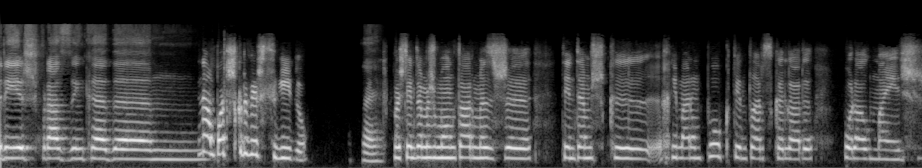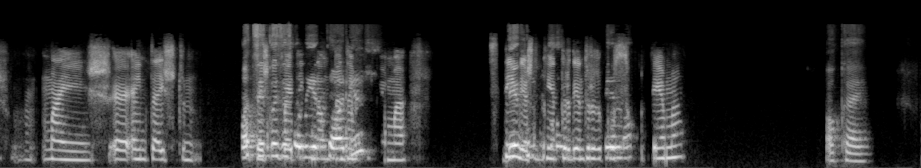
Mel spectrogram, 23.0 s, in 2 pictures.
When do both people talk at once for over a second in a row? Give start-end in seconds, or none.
14.7-16.1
